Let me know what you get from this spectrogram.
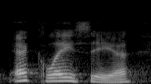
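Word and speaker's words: Ecclesia (ἐκκλησία): And then we have the object of that preposition is ekklesia. E-K-K-L, long E-S-I-A, Ecclesia, and this is the church, and here refers specifically to the local church.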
